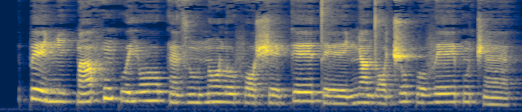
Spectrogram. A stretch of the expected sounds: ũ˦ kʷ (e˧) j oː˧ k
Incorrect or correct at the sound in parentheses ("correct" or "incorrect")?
correct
